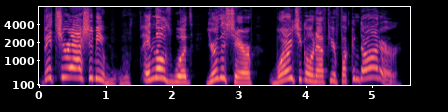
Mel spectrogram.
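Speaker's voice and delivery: high, loud indignant rant; real outrage. Real, not acted. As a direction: vent genuine disbelief at the useless sheriff. Outraged at the sheriff's inaction.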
